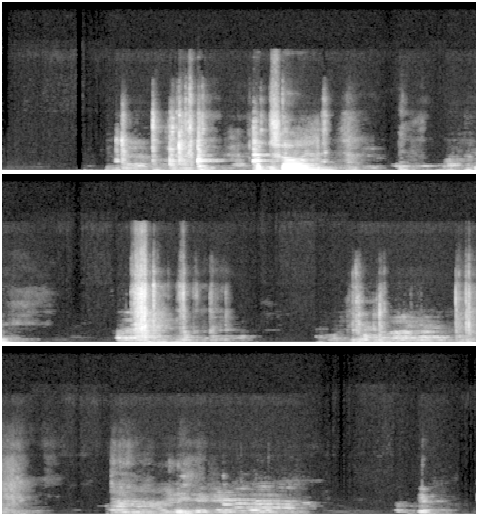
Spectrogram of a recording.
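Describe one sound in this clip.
A folding wheelchair's metal frame clicks and rattles as it is unfolded.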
